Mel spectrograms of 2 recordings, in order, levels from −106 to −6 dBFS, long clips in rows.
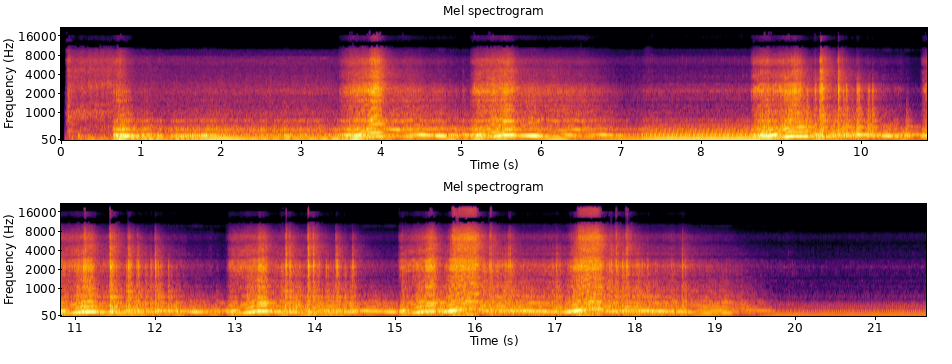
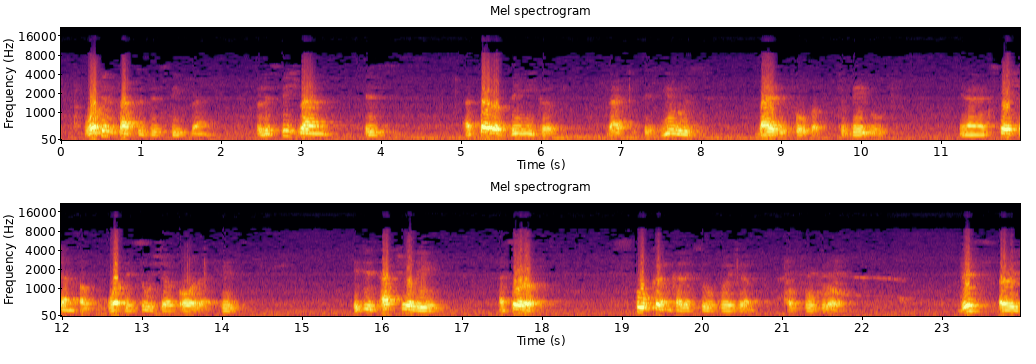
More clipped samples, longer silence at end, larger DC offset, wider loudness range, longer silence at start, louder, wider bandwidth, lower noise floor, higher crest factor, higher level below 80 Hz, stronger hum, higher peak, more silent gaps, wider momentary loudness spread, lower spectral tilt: neither; about the same, 0 s vs 0 s; neither; about the same, 4 LU vs 4 LU; second, 0.1 s vs 0.3 s; about the same, -18 LUFS vs -16 LUFS; first, 18 kHz vs 7.2 kHz; second, -38 dBFS vs -44 dBFS; about the same, 16 dB vs 16 dB; first, -28 dBFS vs -48 dBFS; neither; about the same, 0 dBFS vs 0 dBFS; neither; second, 13 LU vs 17 LU; second, -6 dB/octave vs -8.5 dB/octave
